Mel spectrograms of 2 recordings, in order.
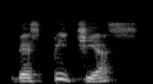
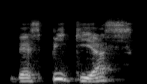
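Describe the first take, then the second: First: The c before i sounds like ch. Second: It is said in the classical Latin way. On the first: "como decimos en el latín eclesiástico" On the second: "que es como hubiera dicho Cicerón"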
